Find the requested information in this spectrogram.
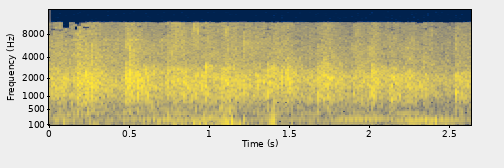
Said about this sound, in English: Right, church, give me a hand one more time as you welcome Gary this morning.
